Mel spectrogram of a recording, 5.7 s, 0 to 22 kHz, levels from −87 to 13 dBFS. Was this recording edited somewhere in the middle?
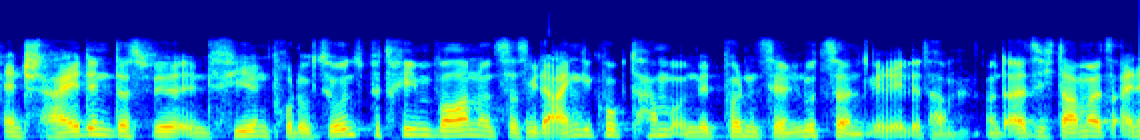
yes; 2 cuts; at 2.6 s, 4.3 s

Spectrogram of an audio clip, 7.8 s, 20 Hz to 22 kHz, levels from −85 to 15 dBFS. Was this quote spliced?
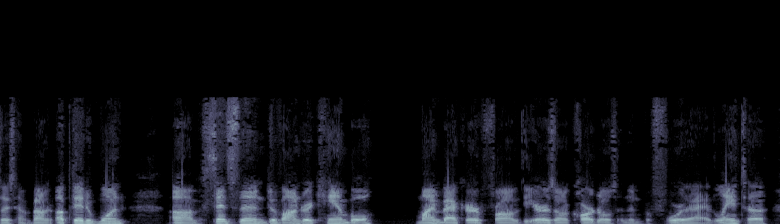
no; 0 cuts

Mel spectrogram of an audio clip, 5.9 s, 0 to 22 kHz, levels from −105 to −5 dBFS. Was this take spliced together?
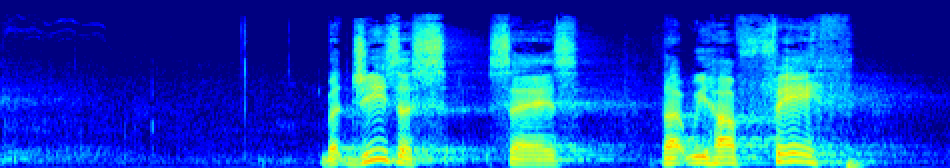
no; 0 cuts

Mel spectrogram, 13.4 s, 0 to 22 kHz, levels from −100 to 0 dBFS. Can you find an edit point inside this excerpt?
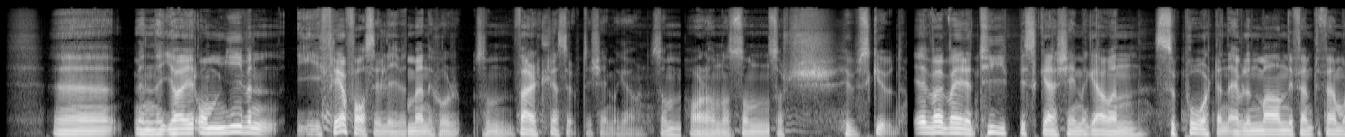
yes; 9 cuts; at 1.2 s, 1.9 s, 2.8 s, 4.1 s, 4.7 s, 6.8 s, 7.3 s, 7.7 s, 9.1 s

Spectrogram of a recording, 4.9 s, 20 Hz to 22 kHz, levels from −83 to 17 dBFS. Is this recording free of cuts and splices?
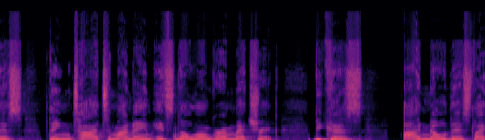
yes; 0 cuts

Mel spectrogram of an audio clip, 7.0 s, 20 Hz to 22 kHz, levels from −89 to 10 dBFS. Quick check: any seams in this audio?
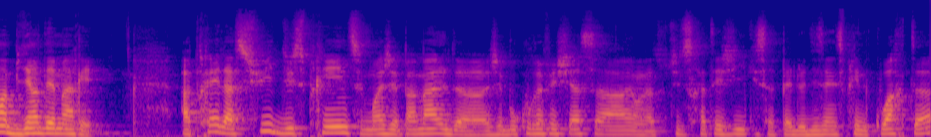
no; 0 cuts

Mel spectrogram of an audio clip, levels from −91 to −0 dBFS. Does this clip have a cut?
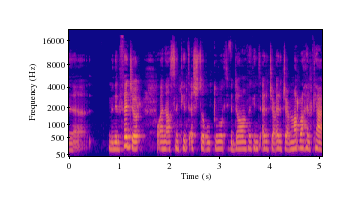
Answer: yes; 2 cuts; at 1.8 s, 4.1 s

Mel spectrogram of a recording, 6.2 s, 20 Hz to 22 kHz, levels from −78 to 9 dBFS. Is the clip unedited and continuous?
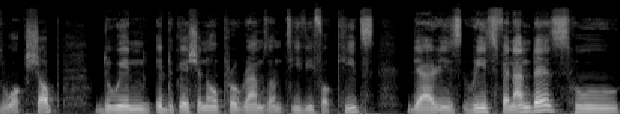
yes; 0 cuts

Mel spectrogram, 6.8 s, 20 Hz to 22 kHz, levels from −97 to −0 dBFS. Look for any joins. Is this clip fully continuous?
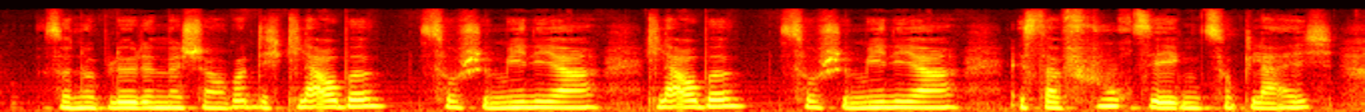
no; 2 cuts; at 3.2 s, 5.6 s

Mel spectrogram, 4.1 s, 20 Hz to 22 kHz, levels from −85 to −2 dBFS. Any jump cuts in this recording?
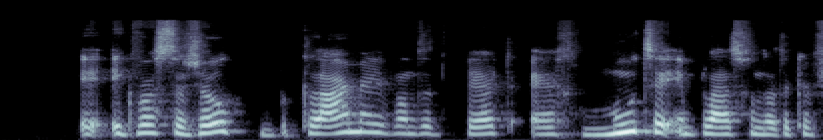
no; 0 cuts

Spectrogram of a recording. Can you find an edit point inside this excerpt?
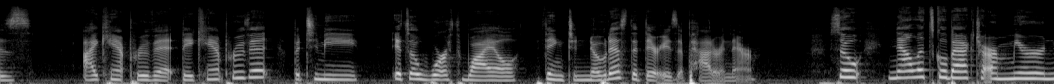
no; 0 cuts

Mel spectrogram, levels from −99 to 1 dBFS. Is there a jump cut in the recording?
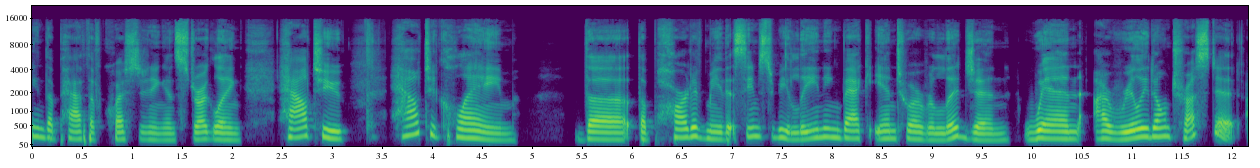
yes; 1 cut; at 9.9 s

